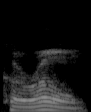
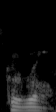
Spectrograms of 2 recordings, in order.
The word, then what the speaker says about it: Corone: Jeffrey said the correct way to say it is Corone. Corone? Mm-hmm. He hit me with the phonetics. Yes. He hit me with the phonetics. The correct way to say it is Corone. Corone. Okay. So, Jeffrey, your last name is kind of like the Kelly Moore's offense. It's kind of like Kelly Moore's offense. It's spelled one way, but it's going a totally different way.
